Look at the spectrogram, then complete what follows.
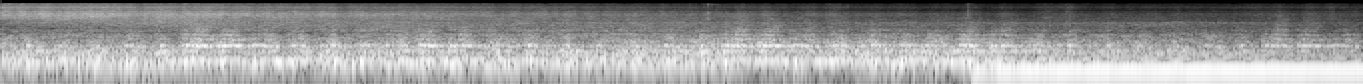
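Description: Loud intro of an electronic dance-performance track over a sound system: a dense, steady droning texture, with a heavy bass tone coming in about five seconds in.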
